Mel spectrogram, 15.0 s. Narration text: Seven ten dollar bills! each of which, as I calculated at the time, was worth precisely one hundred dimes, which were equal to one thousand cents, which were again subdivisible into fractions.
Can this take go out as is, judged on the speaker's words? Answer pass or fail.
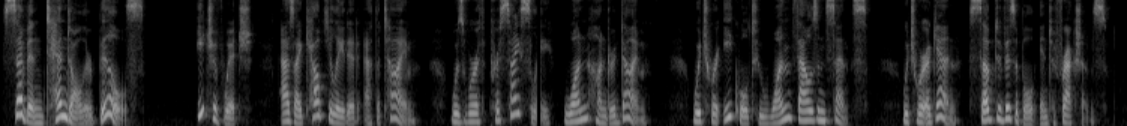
fail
